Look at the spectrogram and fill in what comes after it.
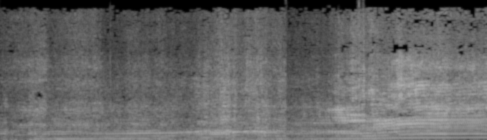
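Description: Car engine pulling at high revs, its note holding fairly level and then climbing about three seconds in as the car accelerates.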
